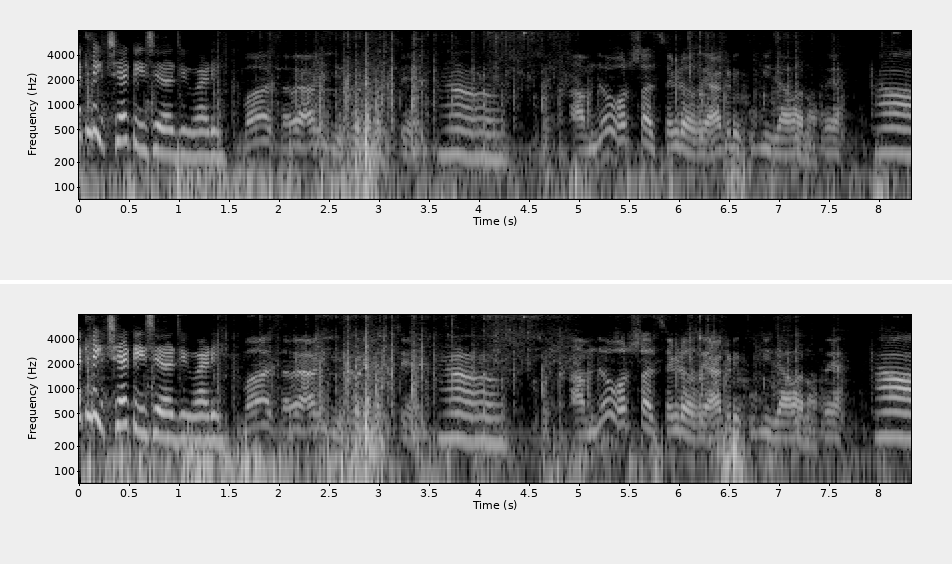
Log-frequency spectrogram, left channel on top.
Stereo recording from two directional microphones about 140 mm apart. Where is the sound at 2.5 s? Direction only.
Centre (ahead or behind).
